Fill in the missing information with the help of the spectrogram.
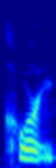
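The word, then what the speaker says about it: Kore: referred to as Corey how I would say it Corey k o r e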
